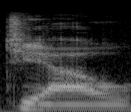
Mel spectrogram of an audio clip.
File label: "jiao", pinyin sounds; Mandarin Chinese Pronunciation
